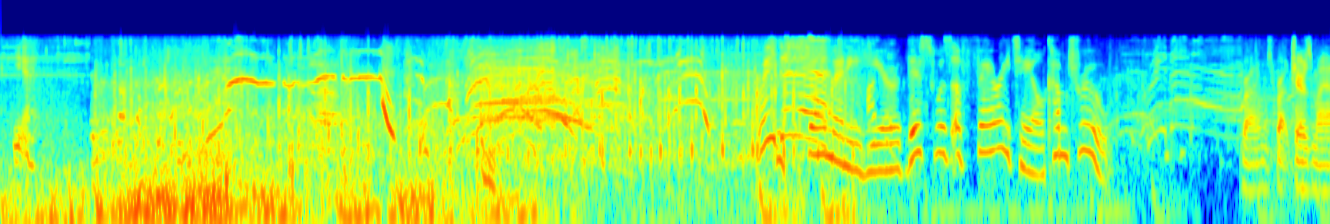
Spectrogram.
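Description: A crowd of guests cheers and whoops loudly nearby.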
